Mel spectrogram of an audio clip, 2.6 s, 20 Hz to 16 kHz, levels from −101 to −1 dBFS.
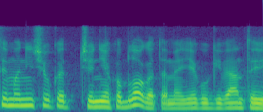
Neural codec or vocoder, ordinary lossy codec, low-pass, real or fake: none; AAC, 96 kbps; 7.2 kHz; real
